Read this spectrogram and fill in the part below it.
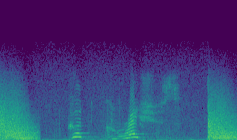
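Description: A woman gasps and cries out in fright.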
